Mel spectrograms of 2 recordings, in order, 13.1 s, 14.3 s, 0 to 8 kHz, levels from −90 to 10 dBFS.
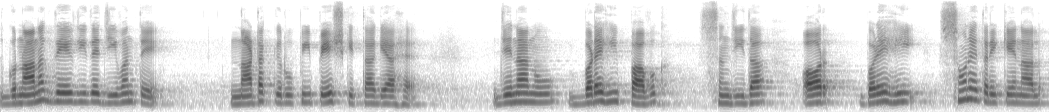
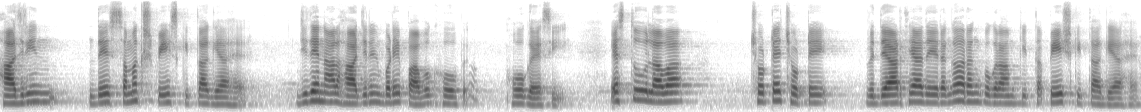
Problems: none marked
